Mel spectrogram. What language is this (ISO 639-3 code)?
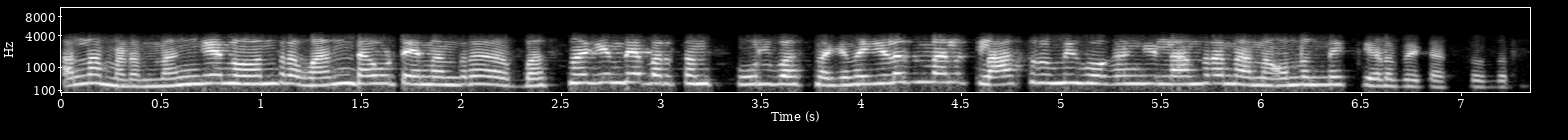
kan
